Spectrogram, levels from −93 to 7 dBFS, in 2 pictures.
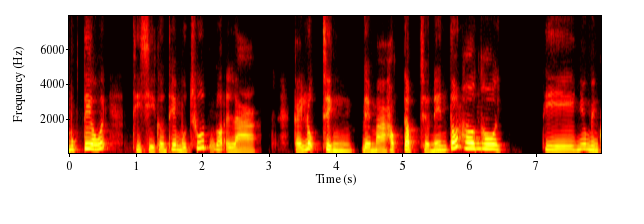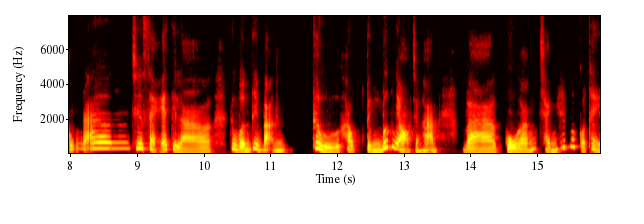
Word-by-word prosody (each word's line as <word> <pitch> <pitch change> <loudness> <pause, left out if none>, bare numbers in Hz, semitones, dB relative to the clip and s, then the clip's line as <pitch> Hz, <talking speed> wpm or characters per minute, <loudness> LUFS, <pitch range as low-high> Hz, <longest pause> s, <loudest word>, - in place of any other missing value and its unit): mục 250 -1 0
tiêu 295 -3 +7
ấy 310 - +3 0.4
thì 215 - -4
chỉ 200 -1 -3
cần 195 0 -2
thêm 260 +2 0
một 195 -2 -2
chút, 350 - 0
gọi 245 -5 -2
là, 180 -2 -1 0.6
cái 200 0 +2
lộ 295 +8 +5 0.2
trình 190 -7 +1
để 200 -1 +2
mà 195 -1 -1
học 215 +2 -1
tập 230 -1 +5
trở 195 -5 -3
nên 220 +5 -1
tốt 340 +6 +8
hơn 315 -3 +7
thôi. 285 -2 +6 0.6
Thì 225 -3 -1
như 265 +5 -2
mình 235 -6 0
cũng 250 +7 -9
đã, 330 +1 -1
ưm, 335 0 -12
chia 310 -2 -1
sẻ 280 -6 -3 0.2
thì 250 - -2
là 190 -1 -3 0.3
tư 280 - -1
vấn 210 -2 +2
thì 295 - -1
bạn 215 -3 -3 0.4
thử 205 - +2
học 240 -2 -4
từng 210 -3 -1
bước 390 +5 +1
nhỏ - - +2
chẳng 205 - -9
hạn, 215 0 -3 0.4
và 195 -3 -1
cố 220 -1 +4
gắng 215 +4 -2
tránh 210 -2 -6
hết 380 - -7
mức 425 - -4
có - - -4
thể 265 -10 -4
225 Hz, 195 wpm, -20 LUFS, 200-285 Hz, 0.6 s, tốt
